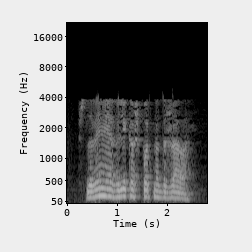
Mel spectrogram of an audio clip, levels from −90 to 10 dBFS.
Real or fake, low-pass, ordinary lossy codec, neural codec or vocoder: real; 19.8 kHz; AAC, 16 kbps; none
